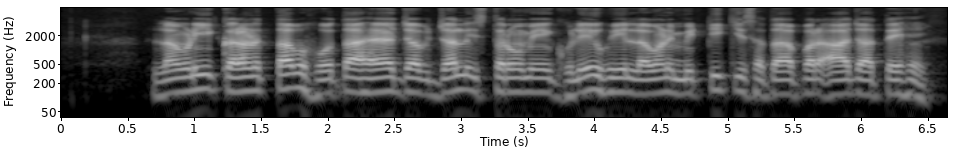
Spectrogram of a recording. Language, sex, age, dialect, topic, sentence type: Hindi, male, 36-40, Garhwali, agriculture, statement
